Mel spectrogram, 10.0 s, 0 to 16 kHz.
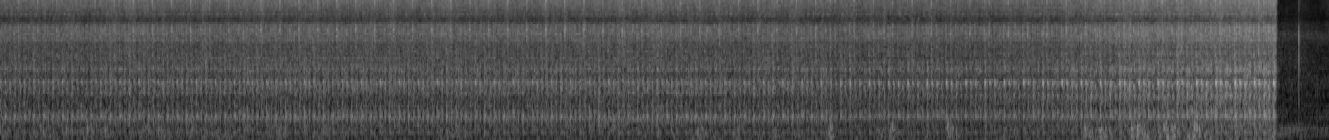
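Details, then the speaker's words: Toyota Hilux 3.0 diesel after repair of a loud noise on morning start-up: replaced loose water pump, leaking camshaft seal and accessory belt. Now a steady, even diesel clatter at idle with the fan and air conditioning running, no knocks or misses. Normal idle. "bom então já está funcionando essa bruta e E aí o funcionando bonitinho é E aí E aí E aí e o ar condicionado também tá funcionando obrigação"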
